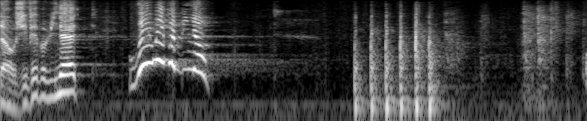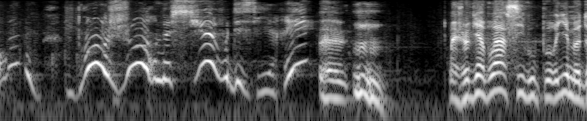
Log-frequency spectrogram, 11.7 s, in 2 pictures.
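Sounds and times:
speech: 0.0 - 2.2, 7.0 - 11.7
knocking on a door: 3.5 - 4.8.

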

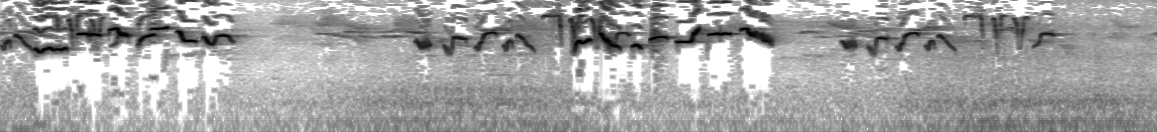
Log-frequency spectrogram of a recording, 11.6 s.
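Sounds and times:
Oriental magpie-robin song: 0.0 - 11.5.

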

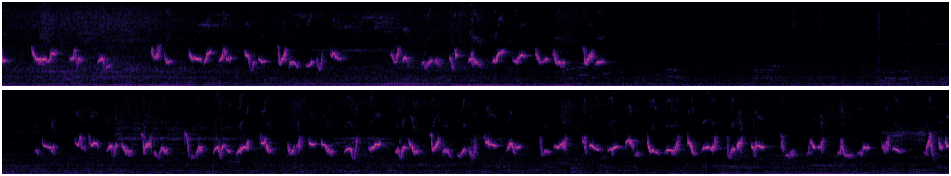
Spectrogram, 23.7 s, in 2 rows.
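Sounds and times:
bird singing bright warbling chirps and thin whistled notes: 0.0 - 7.8, 12.0 - 23.6.

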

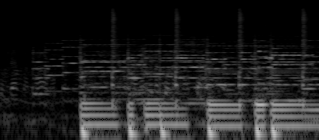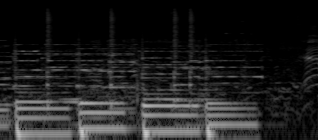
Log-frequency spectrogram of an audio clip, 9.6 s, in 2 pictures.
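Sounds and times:
jingle: 1.2 - 8.7.

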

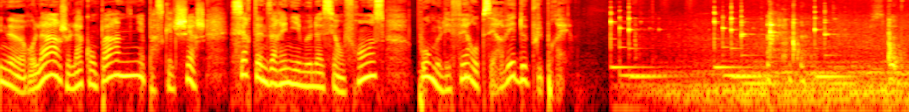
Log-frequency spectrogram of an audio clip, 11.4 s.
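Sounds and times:
speech: 0.0 - 10.0
glass jars of spider specimens clinking in a museum collection: 8.9 - 10.6.

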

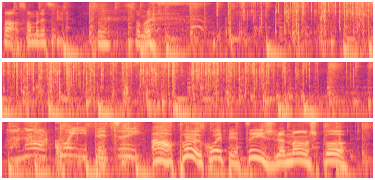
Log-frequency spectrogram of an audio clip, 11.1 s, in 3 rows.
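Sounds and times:
speech: 0.0 - 2.0, 7.6 - 11.0
snack package plastic wrapper being torn open and crinkling: 2.0 - 7.4.

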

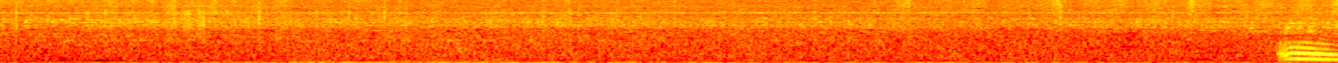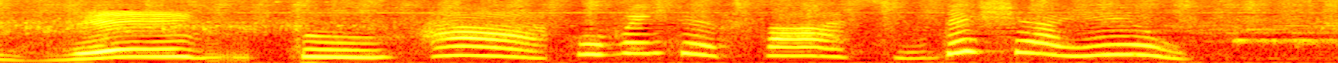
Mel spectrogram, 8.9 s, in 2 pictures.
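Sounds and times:
voice imitating rain: 4.2 - 8.5
speech: 4.2 - 8.6.

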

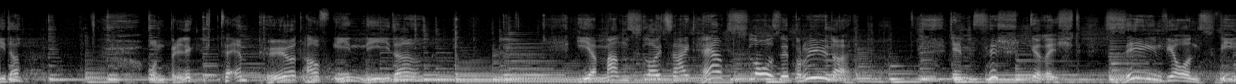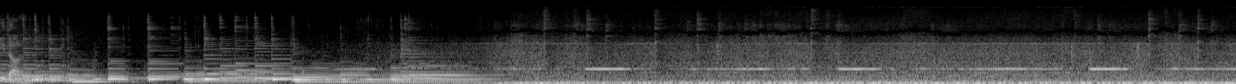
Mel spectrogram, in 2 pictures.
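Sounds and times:
speech: 0.0 - 13.2
music: 0.0 - 18.6
constant low engine drone: 15.5 - 24.7
sonar device of a large fishing cutter pinging: 18.2 - 24.7.

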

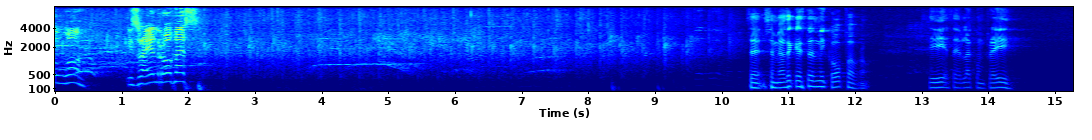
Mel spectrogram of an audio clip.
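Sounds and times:
audience applause: 0.0 - 10.2
speech: 0.4 - 2.3, 10.4 - 12.3, 13.1 - 14.4.

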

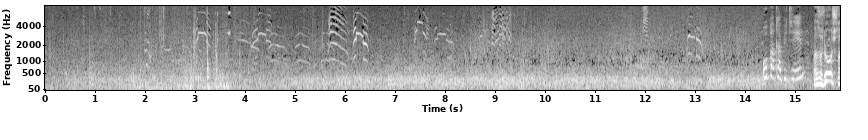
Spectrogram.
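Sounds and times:
wind and sea waves while a ship sails: 0.0 - 15.8
high squeaking calls: 2.0 - 6.6, 7.4 - 9.4, 12.8 - 13.2
speech: 14.5 - 15.8.

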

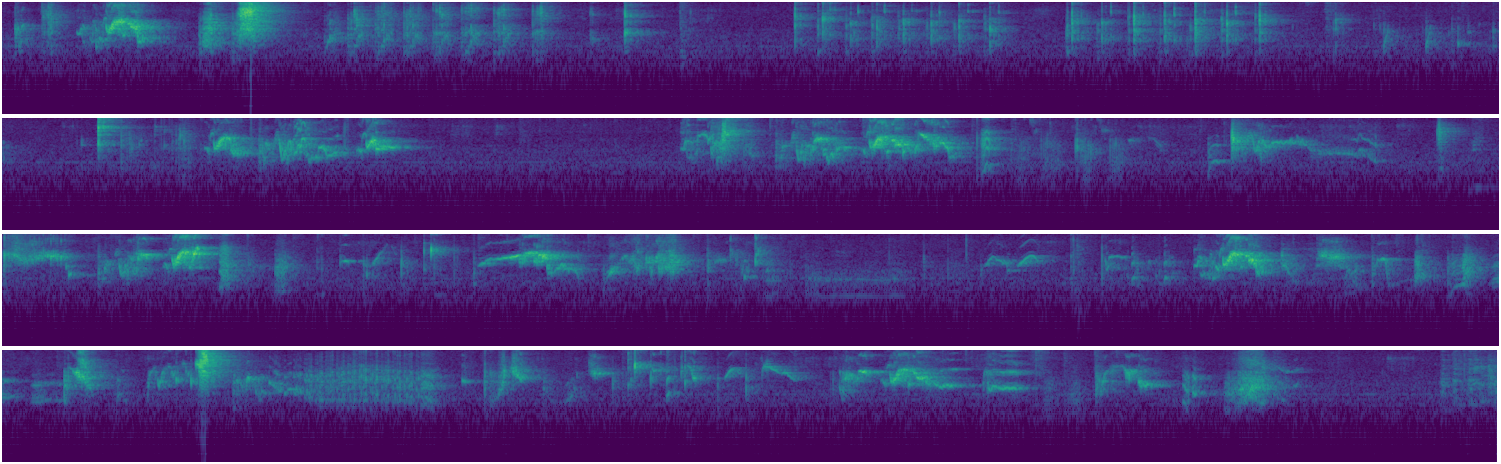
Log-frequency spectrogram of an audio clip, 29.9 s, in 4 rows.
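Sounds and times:
budgerigar calls: 0.1 - 3.3, 4.0 - 9.6, 10.9 - 29.9.

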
